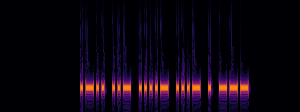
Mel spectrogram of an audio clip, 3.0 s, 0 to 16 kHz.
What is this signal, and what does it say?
Morse code, heard as a keyed tone, about 46 wpm, 700 Hz. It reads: LU4VEO
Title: DXCC-100 Call Signs - 6 Characters - Repeated 2x - 45wpm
